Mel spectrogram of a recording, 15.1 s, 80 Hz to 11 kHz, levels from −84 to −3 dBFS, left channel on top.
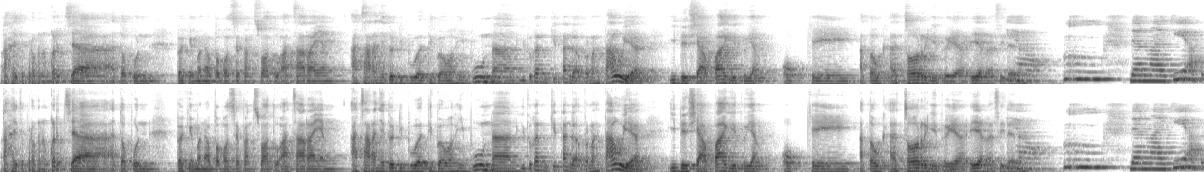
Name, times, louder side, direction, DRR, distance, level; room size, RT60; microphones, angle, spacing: voice 1, 0.0-12.8, right 2 dB, 55° right, 0.7 m, -29 dB
voice 2, 12.6-13.0 13.3-15.0, equal, ahead, 0.9 m, -32 dB
13.0 x 4.7 x 3.0 m
head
